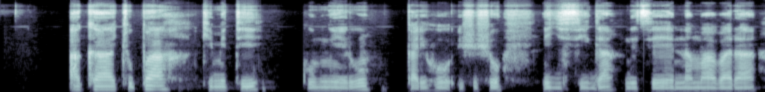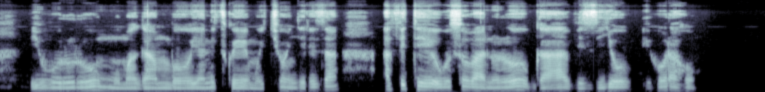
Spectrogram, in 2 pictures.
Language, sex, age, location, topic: Kinyarwanda, male, 18-24, Kigali, health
